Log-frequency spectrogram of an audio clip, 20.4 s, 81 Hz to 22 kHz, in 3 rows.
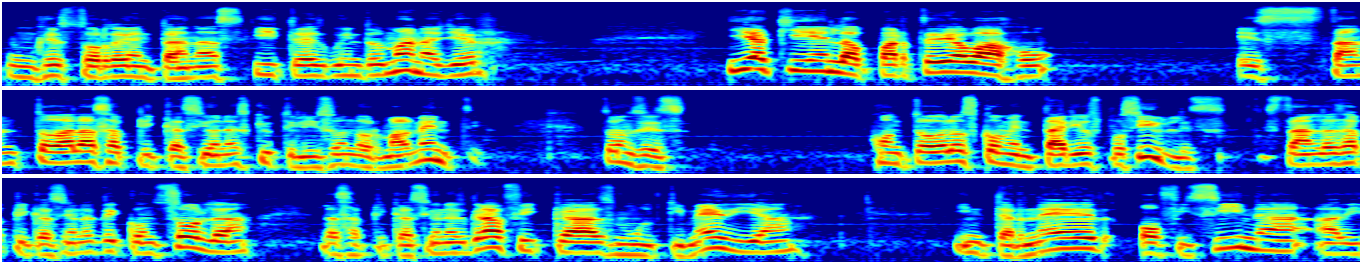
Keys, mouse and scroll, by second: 2.9-3.9 scroll down 2, 3.9-4.4 scroll down 1, 4.4-6.7 scroll down 1, 8.3-9.0 scroll down 2, 9.0-9.3 scroll down 1, 11.9-12.5 scroll down 2, 12.5-13.6 scroll down 1, 14.1-14.9 scroll down 2, 14.9 scroll down 1, 15.6-17.7 scroll down 2, 17.7-18.2 scroll down 1, 18.7-19.6 scroll down 2, 19.6-20.3 scroll down 2.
